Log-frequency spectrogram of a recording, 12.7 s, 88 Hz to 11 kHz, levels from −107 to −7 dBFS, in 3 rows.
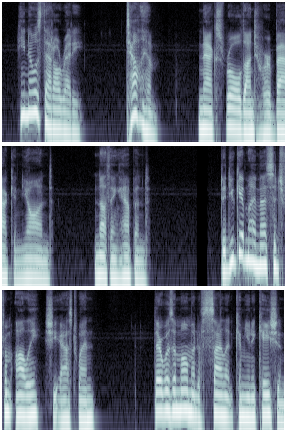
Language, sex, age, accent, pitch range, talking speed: English, male, 30-49, American, 120-160 Hz, 150 wpm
